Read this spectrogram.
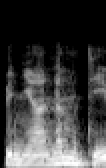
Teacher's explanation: the final sub-dotted M assimilates to the following T sound, which is a dental. So, the M changes to an N. The consonant is the the nasal corresponding to T.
